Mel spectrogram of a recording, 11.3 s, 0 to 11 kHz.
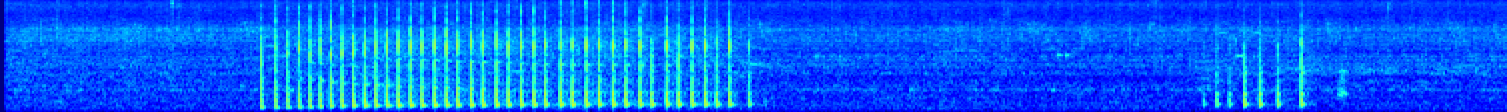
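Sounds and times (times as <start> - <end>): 
shoebill stork calling: 2.0 - 5.8, 9.0 - 10.4.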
